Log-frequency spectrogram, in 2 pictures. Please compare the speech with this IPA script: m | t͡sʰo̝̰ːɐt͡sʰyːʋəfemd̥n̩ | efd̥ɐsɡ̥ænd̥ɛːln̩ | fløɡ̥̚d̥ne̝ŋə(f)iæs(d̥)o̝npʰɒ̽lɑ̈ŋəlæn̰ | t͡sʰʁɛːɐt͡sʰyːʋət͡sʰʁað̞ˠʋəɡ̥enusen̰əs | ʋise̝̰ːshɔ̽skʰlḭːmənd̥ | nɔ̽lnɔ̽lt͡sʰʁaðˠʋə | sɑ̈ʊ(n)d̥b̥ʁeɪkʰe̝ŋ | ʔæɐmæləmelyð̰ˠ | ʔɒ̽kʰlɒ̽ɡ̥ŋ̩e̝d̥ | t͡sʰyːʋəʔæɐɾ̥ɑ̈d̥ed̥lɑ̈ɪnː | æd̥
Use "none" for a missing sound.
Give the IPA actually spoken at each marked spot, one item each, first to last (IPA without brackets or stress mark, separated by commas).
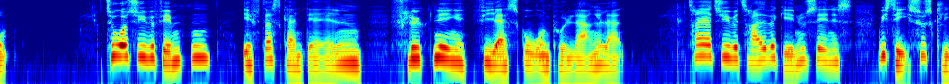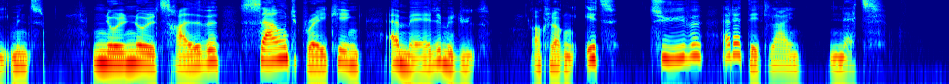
f, ɡ̥, n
